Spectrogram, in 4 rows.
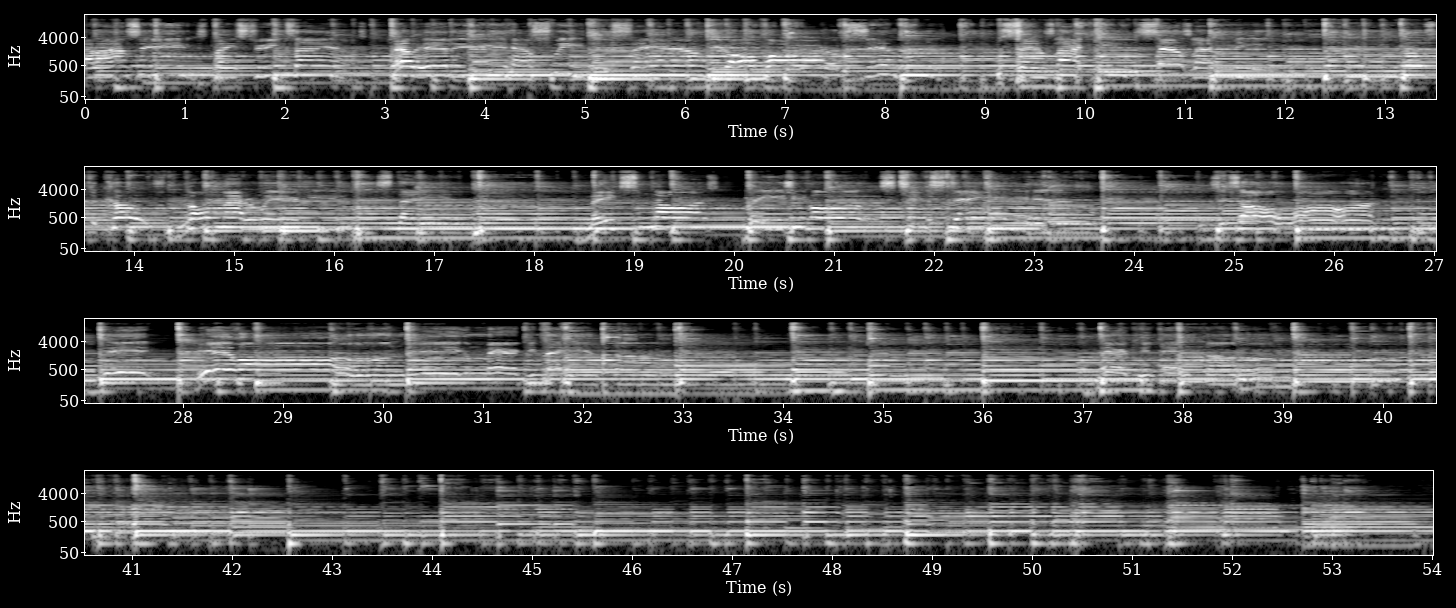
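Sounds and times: acoustic guitars playing country: 0.0s - 54.0s.

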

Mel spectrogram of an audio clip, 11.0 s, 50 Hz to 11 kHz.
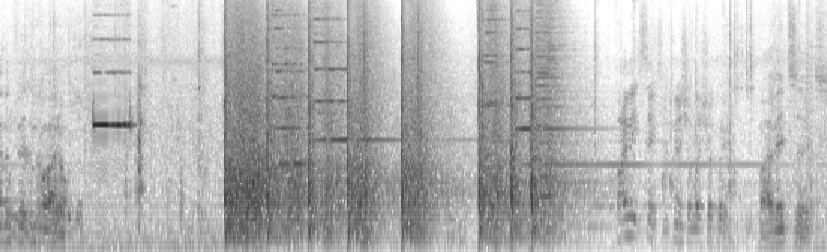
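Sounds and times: pistol shots: 3.0s - 7.9s
steel plates ringing: 3.6s - 5.4s, 6.1s - 10.5s.

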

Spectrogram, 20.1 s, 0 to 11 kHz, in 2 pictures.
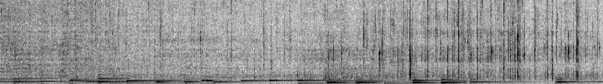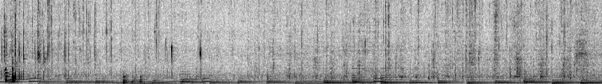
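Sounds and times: background music: 0.0s - 20.0s
batter sizzling in oil: 0.0s - 20.0s.

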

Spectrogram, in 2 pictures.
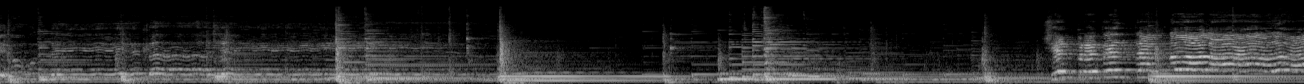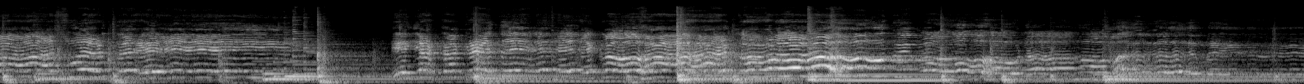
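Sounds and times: man singing with vibrato: 0.0s - 5.0s, 10.4s - 26.0s
flamenco guitar plucked: 0.0s - 26.0s.

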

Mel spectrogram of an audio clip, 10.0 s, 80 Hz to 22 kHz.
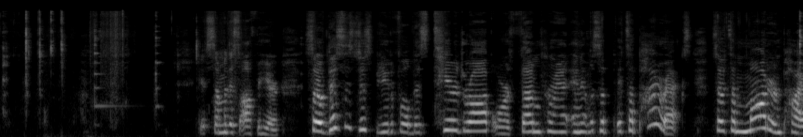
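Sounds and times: plastic bag crinkling: 1.1s - 1.7s.

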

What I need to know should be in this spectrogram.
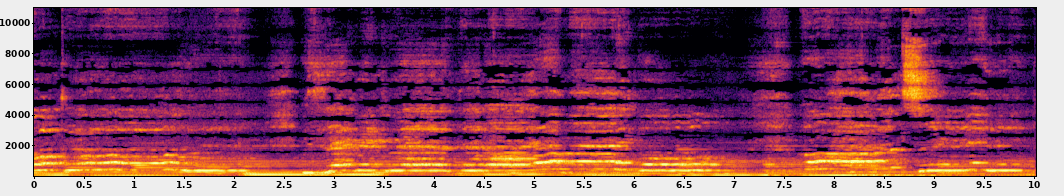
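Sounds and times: church band keyboard and bass: 0.0s - 10.0s
women singing worship song: 0.0s - 10.0s.

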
